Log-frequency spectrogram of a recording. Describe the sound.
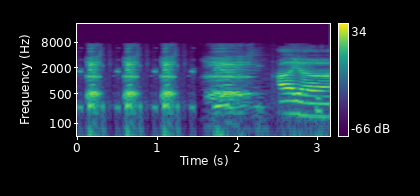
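A man belches loudly during an interview while someone else is talking: three quick choppy bursts, then a long raspy belch that rolls into a deep, drawn-out voiced burp.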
